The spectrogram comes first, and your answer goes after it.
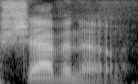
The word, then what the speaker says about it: Shavano: Uh coming off of How do you pronounce the mountains again? Shaveo and Taboash. Shaveo. I knew Taboash. Shavano.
